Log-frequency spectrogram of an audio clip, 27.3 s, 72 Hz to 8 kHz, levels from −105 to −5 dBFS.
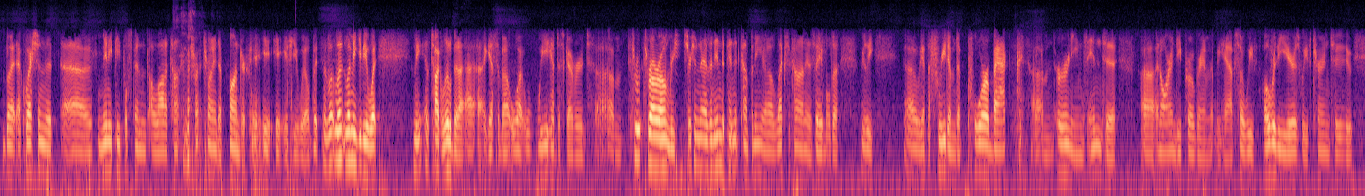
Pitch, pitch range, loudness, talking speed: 110 Hz, 105-130 Hz, -24 LUFS, 190 wpm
